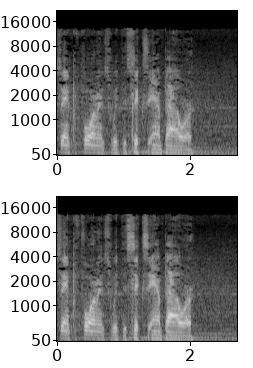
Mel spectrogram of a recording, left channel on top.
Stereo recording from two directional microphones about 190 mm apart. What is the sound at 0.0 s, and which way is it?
Speech, 35° right (ahead or behind).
